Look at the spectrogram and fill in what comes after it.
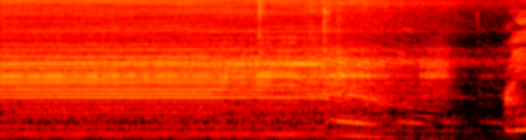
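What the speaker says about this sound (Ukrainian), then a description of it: "Кузя дуже злякався пилососа, тому що він сильно гуде" A vacuum cleaner's steady motorized hum with a rising whine drones on for several seconds, then drops in pitch and fades as it winds down, starting up again briefly at the end.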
